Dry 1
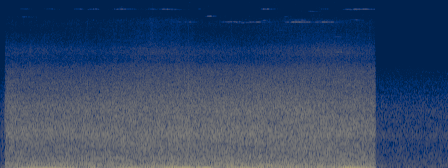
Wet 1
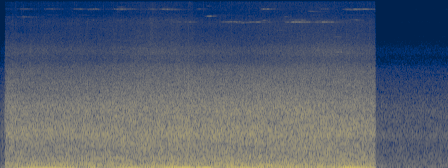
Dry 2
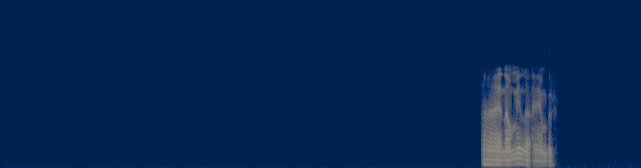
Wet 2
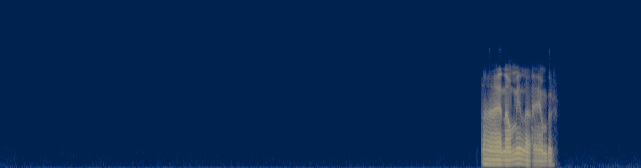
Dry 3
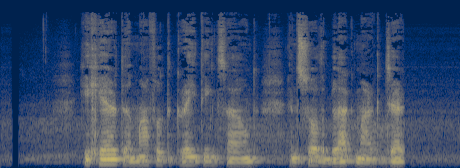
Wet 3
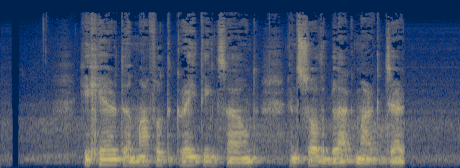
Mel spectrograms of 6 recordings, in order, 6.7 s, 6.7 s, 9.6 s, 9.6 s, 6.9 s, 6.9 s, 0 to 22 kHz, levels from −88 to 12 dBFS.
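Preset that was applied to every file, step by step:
boost into a limiter +8.5 dB
normalise the peak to −3 dBFS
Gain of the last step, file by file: +6.5, +1.0, −2.0 decibels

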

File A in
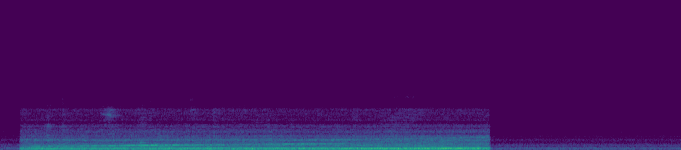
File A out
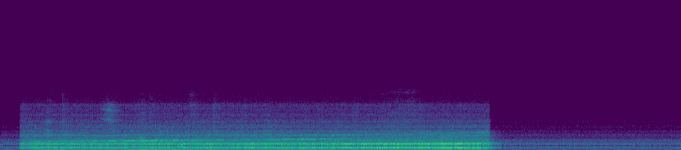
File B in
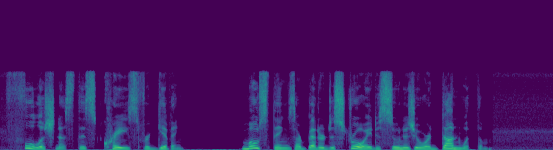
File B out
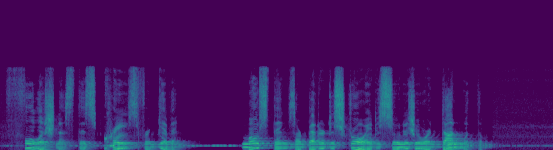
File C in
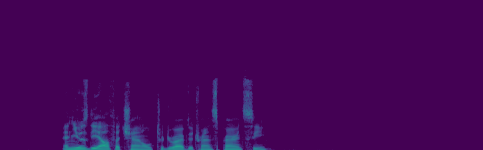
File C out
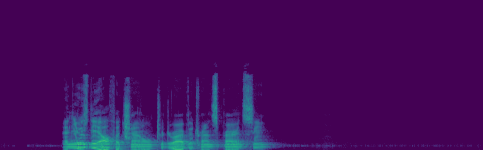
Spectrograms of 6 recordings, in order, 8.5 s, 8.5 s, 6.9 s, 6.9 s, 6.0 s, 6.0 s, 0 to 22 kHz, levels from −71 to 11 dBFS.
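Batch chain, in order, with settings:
mains-hum notches 60/120/180/240/300/360/420/480/540 Hz
ring modulation 700 Hz
delay with a band-pass on its return 68 ms, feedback 44%, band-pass 1,000 Hz, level −12.5 dB
normalise the peak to −1.5 dBFS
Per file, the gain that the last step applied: +12.0, +0.5, +15.0 decibels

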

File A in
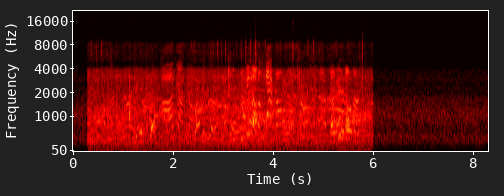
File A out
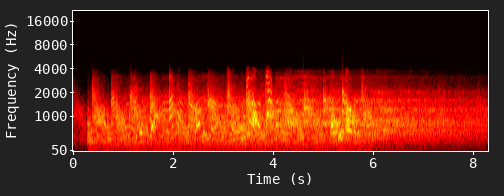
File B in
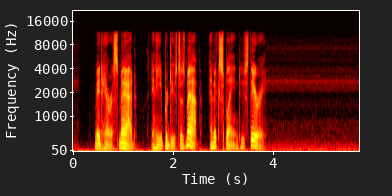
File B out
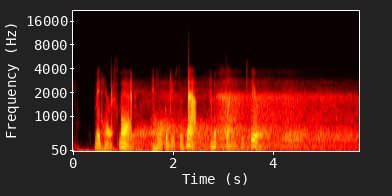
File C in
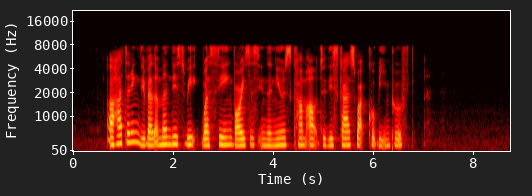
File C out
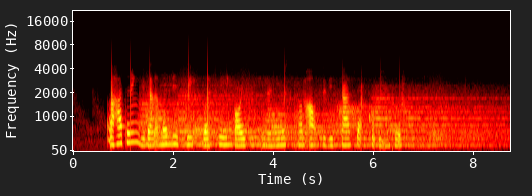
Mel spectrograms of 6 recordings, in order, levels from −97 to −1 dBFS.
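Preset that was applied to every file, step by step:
low-pass filter 2,900 Hz 24 dB per octave
auto-filter low-pass saw down 2.6 Hz 500–1,900 Hz
on a send: feedback delay with all-pass diffusion 756 ms, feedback 59%, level −11 dB
on the sum: normalise the peak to −12 dBFS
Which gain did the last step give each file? +13.0, −7.5, +2.0 decibels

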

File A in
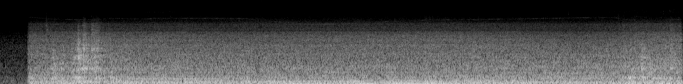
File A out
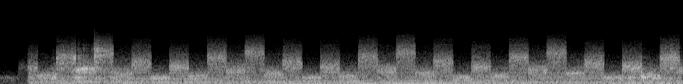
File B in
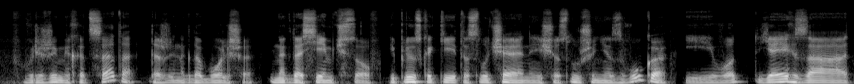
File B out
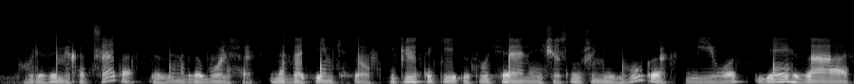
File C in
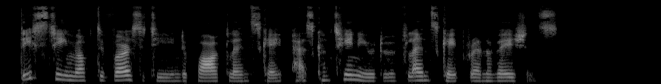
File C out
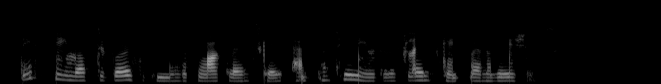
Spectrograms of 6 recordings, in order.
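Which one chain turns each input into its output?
low-pass on a step sequencer 5.3 Hz 320–1,700 Hz
level −7 dB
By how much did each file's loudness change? −4.0, −3.5, −5.5 LU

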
